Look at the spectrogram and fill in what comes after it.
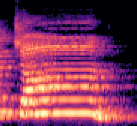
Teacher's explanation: मुंह आपका खुला है, नाक से भी हवा निकल रही है, मुंह से भी निकल रही है, तो चंद्र बिंदु का प्रयोग करना है।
